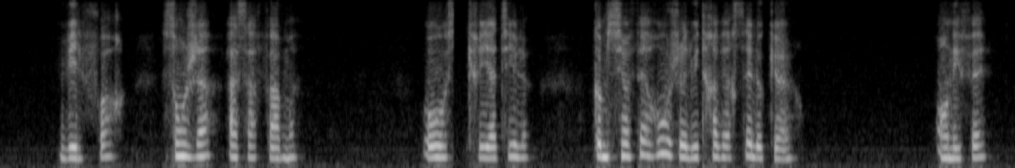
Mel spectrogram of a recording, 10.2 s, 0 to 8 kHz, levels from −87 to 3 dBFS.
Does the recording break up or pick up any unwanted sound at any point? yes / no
yes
